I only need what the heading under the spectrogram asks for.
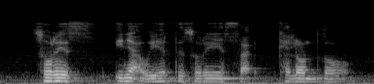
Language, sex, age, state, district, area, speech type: Santali, male, 30-45, Jharkhand, East Singhbhum, rural, spontaneous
